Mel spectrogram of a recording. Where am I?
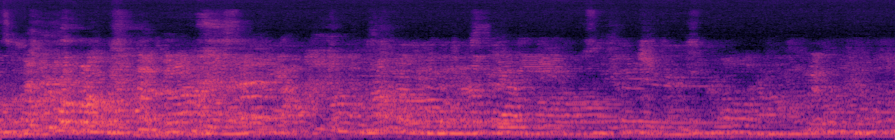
in a crowded indoor space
